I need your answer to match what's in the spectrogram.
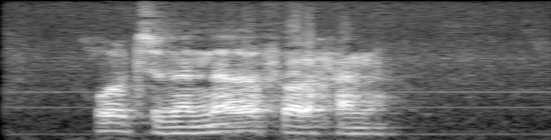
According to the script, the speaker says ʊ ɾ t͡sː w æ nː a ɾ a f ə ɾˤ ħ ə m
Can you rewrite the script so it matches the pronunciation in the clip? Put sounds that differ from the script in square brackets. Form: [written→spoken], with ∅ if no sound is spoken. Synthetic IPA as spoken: ʊ ɾ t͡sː [w→v] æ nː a ɾ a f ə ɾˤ ħ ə [m→n]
